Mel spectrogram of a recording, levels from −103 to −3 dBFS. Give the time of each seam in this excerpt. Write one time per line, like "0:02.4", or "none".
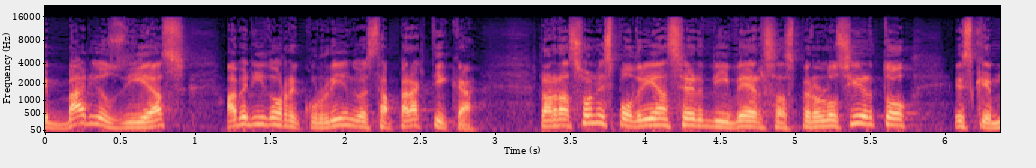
none

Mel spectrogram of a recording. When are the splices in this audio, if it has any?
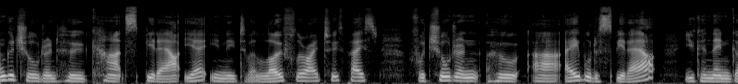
0:02.4

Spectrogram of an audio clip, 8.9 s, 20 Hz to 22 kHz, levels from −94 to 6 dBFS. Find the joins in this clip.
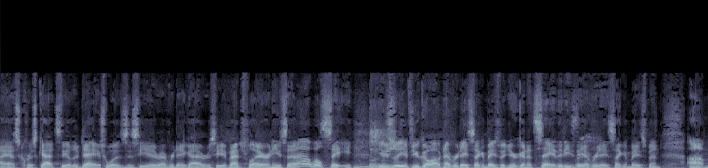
0:01.2
0:05.5

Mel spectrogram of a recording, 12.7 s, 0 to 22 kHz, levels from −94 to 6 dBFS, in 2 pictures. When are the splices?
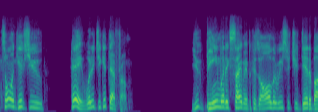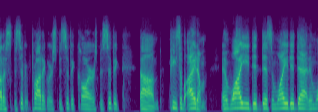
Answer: none

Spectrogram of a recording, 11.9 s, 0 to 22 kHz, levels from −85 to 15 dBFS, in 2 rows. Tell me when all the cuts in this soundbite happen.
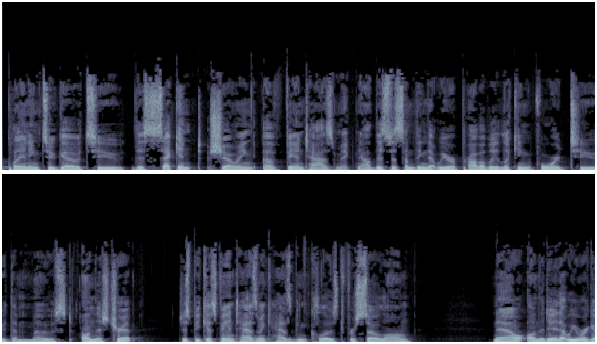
none

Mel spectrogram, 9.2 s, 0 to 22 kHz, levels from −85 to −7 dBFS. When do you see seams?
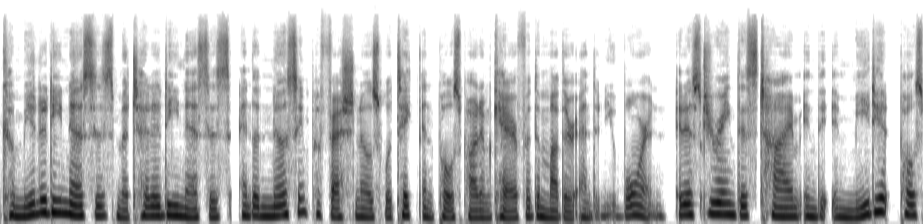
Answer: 0:02.5
0:04.2
0:06.7
0:07.0

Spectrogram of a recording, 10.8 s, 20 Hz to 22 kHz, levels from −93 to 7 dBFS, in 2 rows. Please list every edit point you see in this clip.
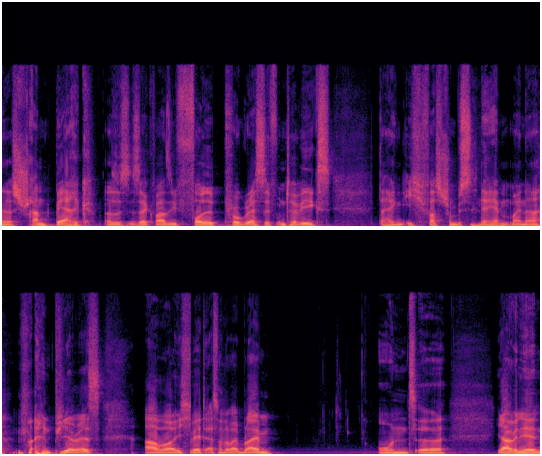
0:07.3

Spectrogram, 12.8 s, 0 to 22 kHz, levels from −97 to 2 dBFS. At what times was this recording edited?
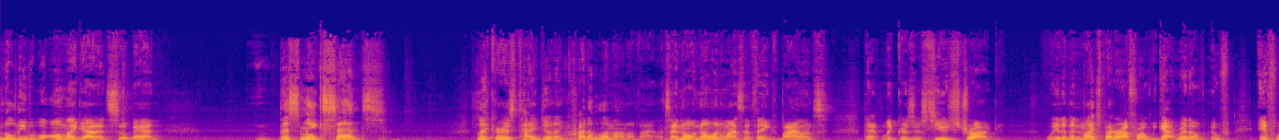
none

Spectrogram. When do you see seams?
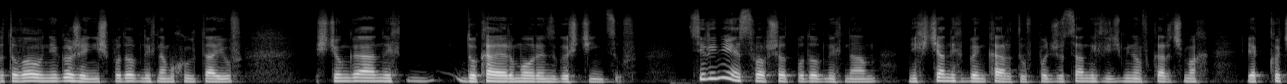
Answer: none

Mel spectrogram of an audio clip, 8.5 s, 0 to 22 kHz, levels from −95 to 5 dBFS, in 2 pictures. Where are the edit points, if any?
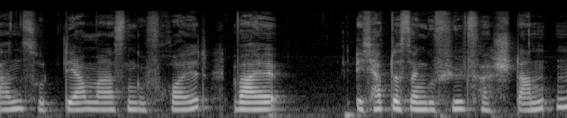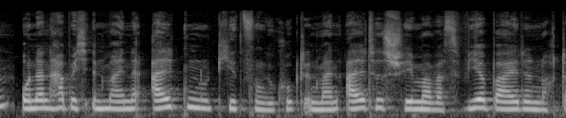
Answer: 0:01.7
0:04.4

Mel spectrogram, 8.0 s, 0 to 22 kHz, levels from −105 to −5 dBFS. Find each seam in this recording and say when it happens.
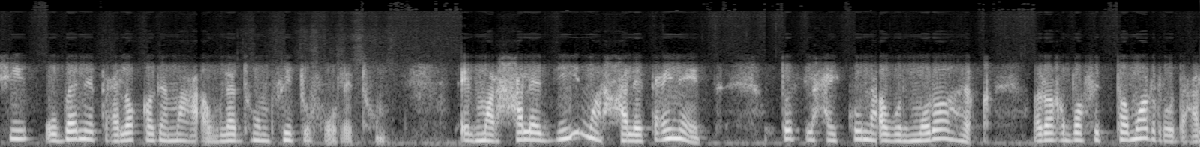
0:01.0
0:05.1
0:05.8

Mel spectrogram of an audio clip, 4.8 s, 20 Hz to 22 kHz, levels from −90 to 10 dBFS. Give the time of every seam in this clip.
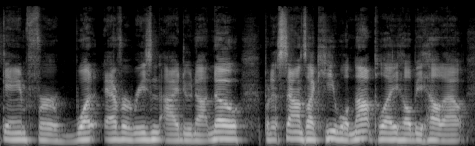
none

